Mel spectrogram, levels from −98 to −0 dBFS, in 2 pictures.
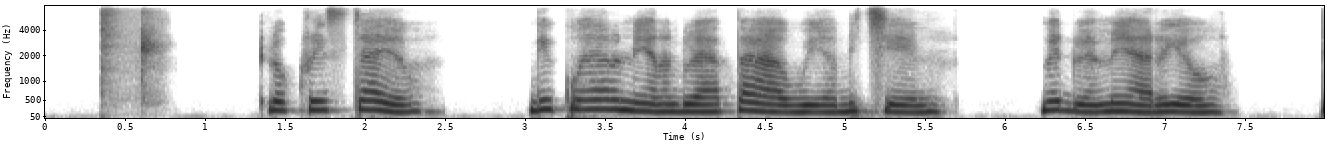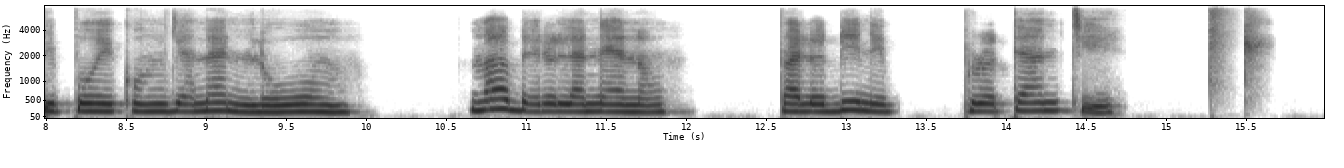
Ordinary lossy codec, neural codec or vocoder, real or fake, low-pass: none; codec, 44.1 kHz, 2.6 kbps, DAC; fake; 7.2 kHz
